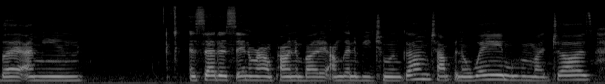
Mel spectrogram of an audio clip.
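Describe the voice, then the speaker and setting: Speaking with an American accent, a woman keeps a fairly quick pace and a medium pitch. Her intonation is monotone and flat. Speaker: beauty and weight-loss vlogger. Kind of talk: casual vlog talk. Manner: fast.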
